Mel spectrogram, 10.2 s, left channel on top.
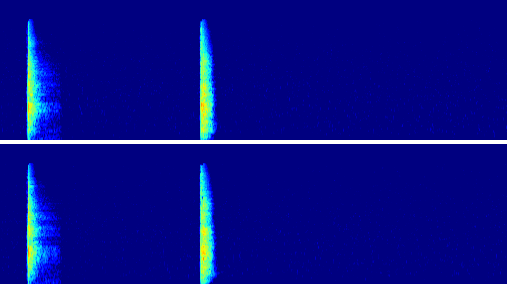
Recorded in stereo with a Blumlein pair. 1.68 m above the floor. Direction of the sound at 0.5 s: Straight ahead.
